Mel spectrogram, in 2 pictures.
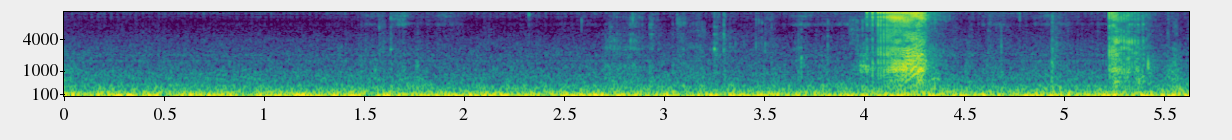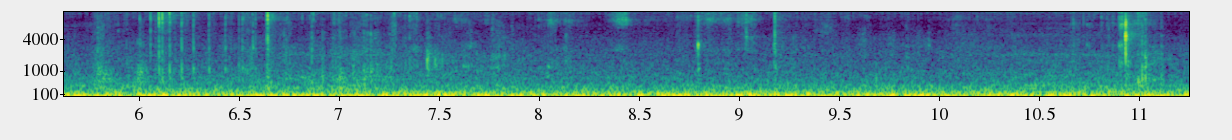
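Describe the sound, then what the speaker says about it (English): A zip tie is ratcheted tight around a Christmas present box door hanger, heard as a brief sharp zipping rasp and a second shorter one over a low steady background hum, close to the microphone with no talking. "we're gonna zip tie this back together like this."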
